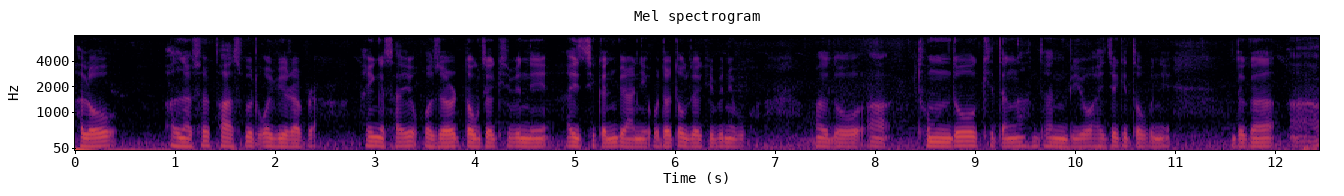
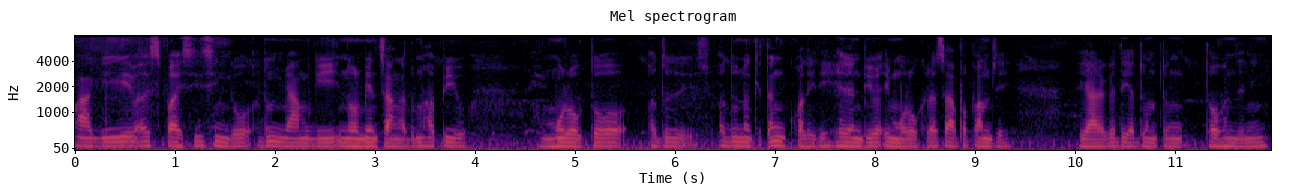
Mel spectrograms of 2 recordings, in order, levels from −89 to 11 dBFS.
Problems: background sounds at intervals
